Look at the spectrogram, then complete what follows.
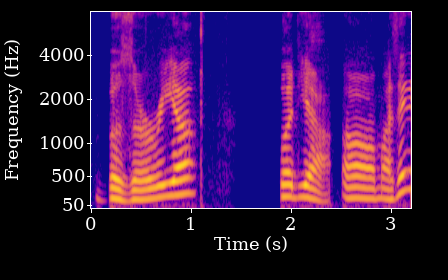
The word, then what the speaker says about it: Berseria: of tales of berseria basically berserk you know like the word Berserk but instead of Berserk it's berseria but yeah um I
